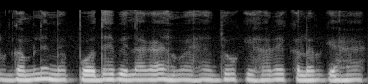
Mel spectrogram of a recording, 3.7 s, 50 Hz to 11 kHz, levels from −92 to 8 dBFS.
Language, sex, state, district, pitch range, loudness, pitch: Hindi, male, Jharkhand, Palamu, 155-170 Hz, -15 LUFS, 160 Hz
